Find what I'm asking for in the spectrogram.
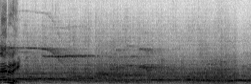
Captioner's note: spectators cheering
